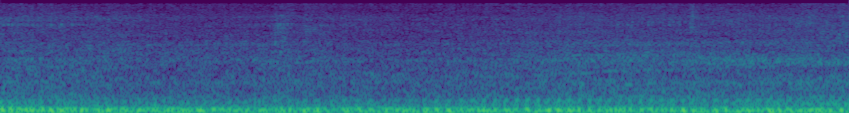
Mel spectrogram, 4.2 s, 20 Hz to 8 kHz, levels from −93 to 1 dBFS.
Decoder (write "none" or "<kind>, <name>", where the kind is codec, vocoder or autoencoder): none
